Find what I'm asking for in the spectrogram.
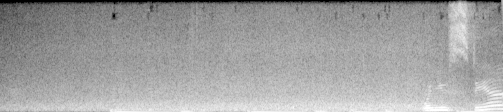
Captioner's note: waves crashing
